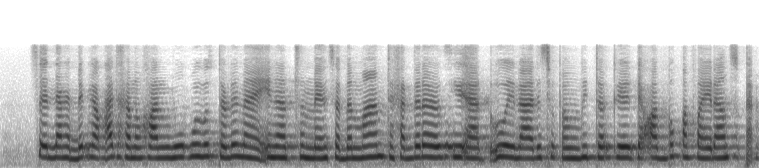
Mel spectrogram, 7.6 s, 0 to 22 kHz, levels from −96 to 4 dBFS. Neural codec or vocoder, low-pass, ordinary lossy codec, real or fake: codec, 16 kHz, 0.5 kbps, FunCodec, trained on Chinese and English, 25 frames a second; 7.2 kHz; none; fake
